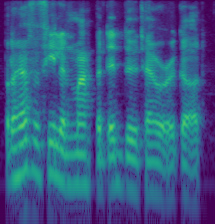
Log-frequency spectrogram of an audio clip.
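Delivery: ordinary talk, nothing marked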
